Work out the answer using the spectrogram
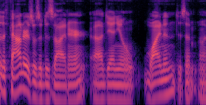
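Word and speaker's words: Daniel Weinand: One of the founders was a designer, Daniel Winand. Is that am I pronouncing yes, that right?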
